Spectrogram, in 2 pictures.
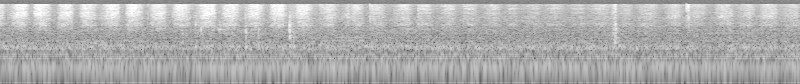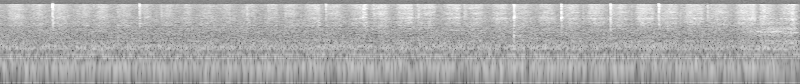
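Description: Black oil pastel rubbed back and forth on paper in quick short shading strokes: a faint, steady, scratchy rubbing.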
